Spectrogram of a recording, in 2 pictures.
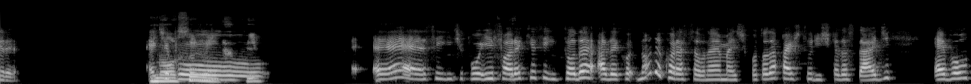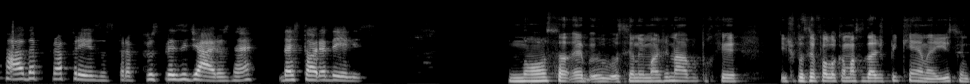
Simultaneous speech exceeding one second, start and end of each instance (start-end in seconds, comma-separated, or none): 1.5-2.7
